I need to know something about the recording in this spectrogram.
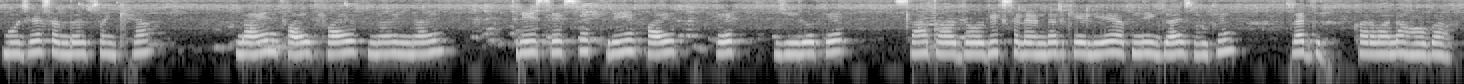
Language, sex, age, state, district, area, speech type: Hindi, female, 45-60, Uttar Pradesh, Sitapur, rural, read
